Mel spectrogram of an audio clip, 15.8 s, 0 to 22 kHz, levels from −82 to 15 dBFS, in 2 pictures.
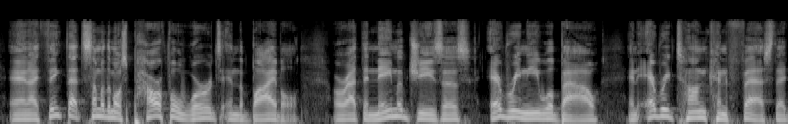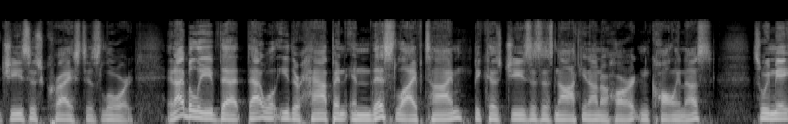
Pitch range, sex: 110-140 Hz, male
